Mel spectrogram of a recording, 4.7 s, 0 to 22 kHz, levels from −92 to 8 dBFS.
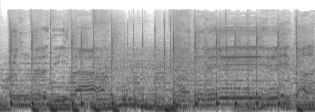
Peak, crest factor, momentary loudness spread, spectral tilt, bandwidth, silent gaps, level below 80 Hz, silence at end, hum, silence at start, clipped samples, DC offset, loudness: -6 dBFS; 12 dB; 2 LU; -5.5 dB/octave; 16 kHz; none; -24 dBFS; 0 s; none; 0 s; under 0.1%; under 0.1%; -18 LUFS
